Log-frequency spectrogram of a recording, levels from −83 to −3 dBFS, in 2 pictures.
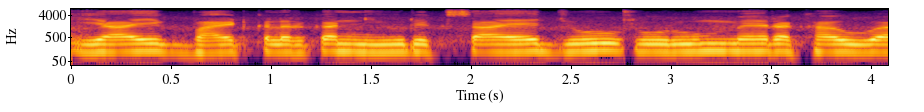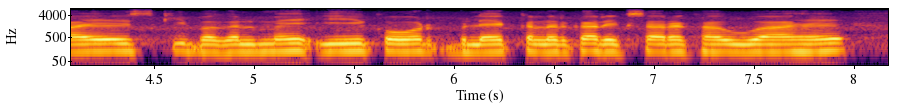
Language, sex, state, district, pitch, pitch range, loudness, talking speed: Hindi, male, Bihar, Darbhanga, 135 Hz, 135-140 Hz, -13 LUFS, 185 wpm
